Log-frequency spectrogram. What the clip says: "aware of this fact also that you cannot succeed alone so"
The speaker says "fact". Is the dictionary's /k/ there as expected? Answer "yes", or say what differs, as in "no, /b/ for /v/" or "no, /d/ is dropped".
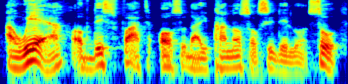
no, /k/ is dropped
